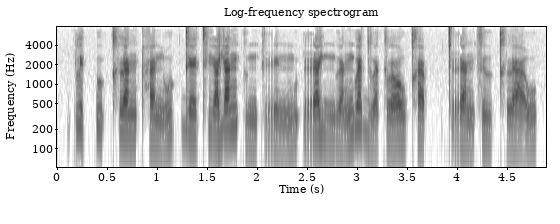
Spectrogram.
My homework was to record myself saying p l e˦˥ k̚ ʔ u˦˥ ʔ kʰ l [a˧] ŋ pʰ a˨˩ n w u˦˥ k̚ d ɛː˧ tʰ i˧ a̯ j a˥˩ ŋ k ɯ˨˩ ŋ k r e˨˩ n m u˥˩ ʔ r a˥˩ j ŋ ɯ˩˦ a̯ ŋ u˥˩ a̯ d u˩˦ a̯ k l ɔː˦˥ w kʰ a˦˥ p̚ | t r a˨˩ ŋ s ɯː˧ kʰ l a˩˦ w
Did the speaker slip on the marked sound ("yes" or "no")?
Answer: yes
